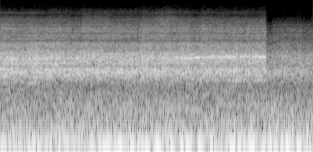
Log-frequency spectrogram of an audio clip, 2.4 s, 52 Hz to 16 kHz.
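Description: FM radio static: a steady hiss from a Sony Ericsson phone's FM receiver tuned to 107.7 MHz, with no station coming through clearly.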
